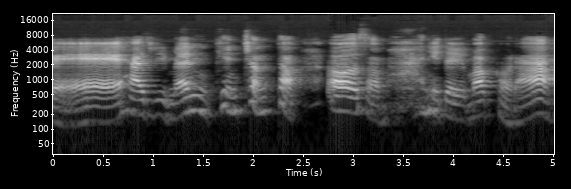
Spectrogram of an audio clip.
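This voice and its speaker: Putting on a character voice, a woman talks at a very slow pace from a medium pitch, her pitch swinging very widely. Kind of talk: children's story reading.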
